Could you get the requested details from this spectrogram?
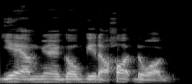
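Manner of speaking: imitated Brooklyn accent. Describing a man who speaks fluent English, imitating his Brooklyn accent. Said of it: "he's got like a Brooklyn accent".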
